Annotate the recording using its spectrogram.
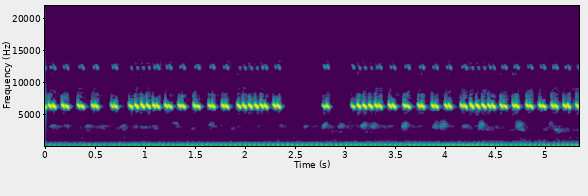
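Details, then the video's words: Crickets calling in rice fields in the countryside: high, rapid pulsed chirps in quick runs, briefly pausing near the three-second mark, over a steady low background rumble. "SUARA JANGKRIK DI PESAWAHAN"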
